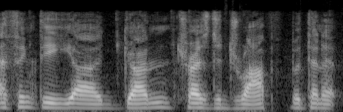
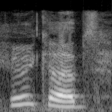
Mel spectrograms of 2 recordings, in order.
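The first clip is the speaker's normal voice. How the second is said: mid-yawn, louder and higher; 6 semitones higher, 8 dB louder than usual. Real, not acted. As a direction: say it as the yawn takes over. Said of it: "Oh god, I'm yawning".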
